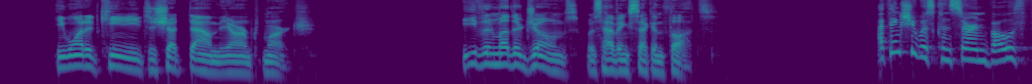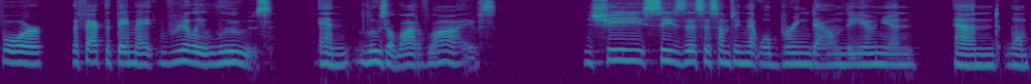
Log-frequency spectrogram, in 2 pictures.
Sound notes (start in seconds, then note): none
